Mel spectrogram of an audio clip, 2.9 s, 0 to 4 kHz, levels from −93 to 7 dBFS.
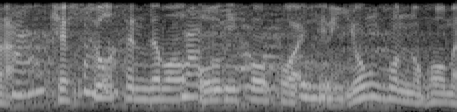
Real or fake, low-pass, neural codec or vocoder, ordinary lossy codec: fake; 3.6 kHz; codec, 16 kHz, 16 kbps, FreqCodec, larger model; none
